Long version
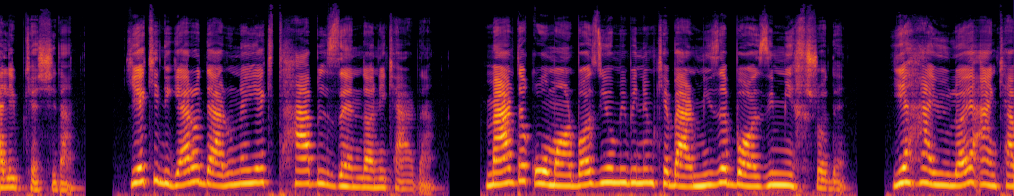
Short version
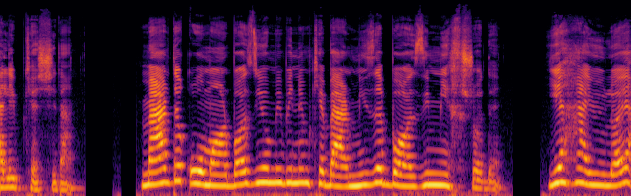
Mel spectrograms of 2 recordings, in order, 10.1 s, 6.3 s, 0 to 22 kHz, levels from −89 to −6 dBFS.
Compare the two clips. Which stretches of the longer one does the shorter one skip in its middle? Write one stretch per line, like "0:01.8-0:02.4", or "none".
0:01.2-0:04.6

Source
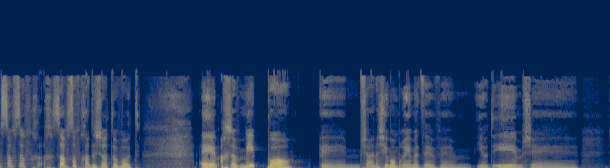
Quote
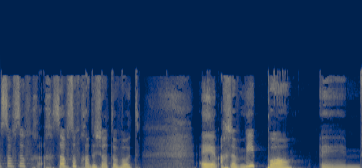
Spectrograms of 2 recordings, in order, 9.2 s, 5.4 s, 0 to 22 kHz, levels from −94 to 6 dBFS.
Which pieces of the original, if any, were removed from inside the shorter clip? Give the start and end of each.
none

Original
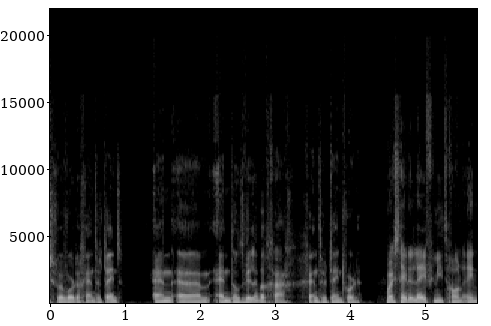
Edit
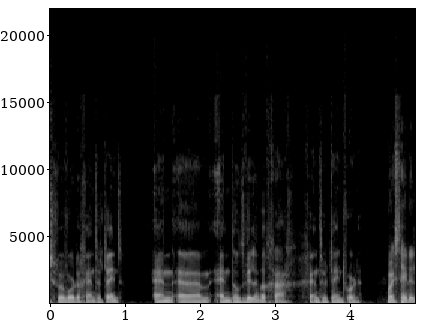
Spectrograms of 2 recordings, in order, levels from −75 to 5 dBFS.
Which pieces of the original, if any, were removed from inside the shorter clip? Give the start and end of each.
none

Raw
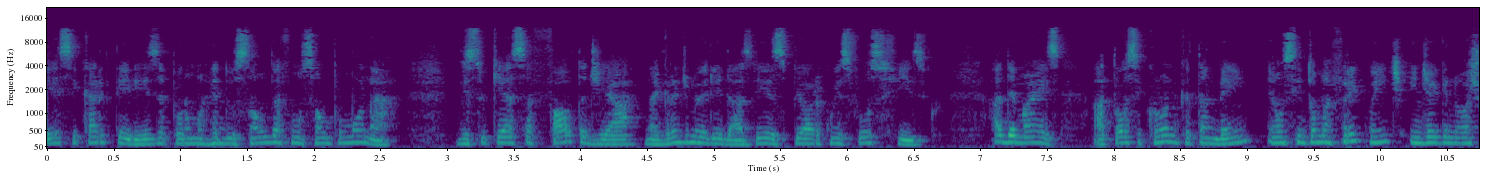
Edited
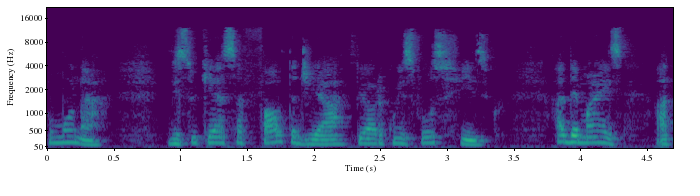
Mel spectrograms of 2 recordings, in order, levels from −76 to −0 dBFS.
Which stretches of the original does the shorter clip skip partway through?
0:04.4-0:05.6

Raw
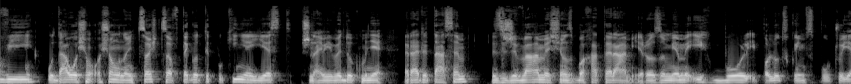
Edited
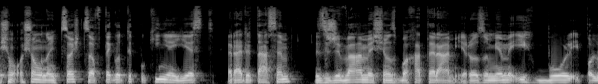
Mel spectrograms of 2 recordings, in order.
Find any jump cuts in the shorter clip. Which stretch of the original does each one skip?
0:03.0-0:04.0

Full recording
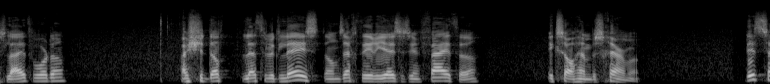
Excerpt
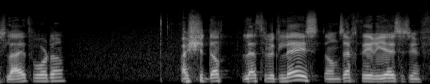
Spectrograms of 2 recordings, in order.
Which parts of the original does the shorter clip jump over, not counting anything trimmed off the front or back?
none

